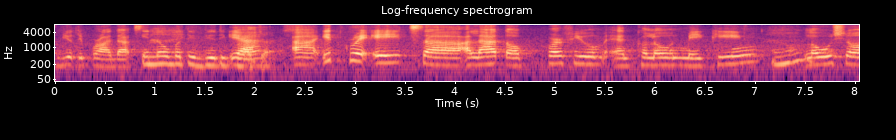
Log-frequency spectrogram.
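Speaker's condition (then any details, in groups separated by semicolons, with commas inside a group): No condition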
